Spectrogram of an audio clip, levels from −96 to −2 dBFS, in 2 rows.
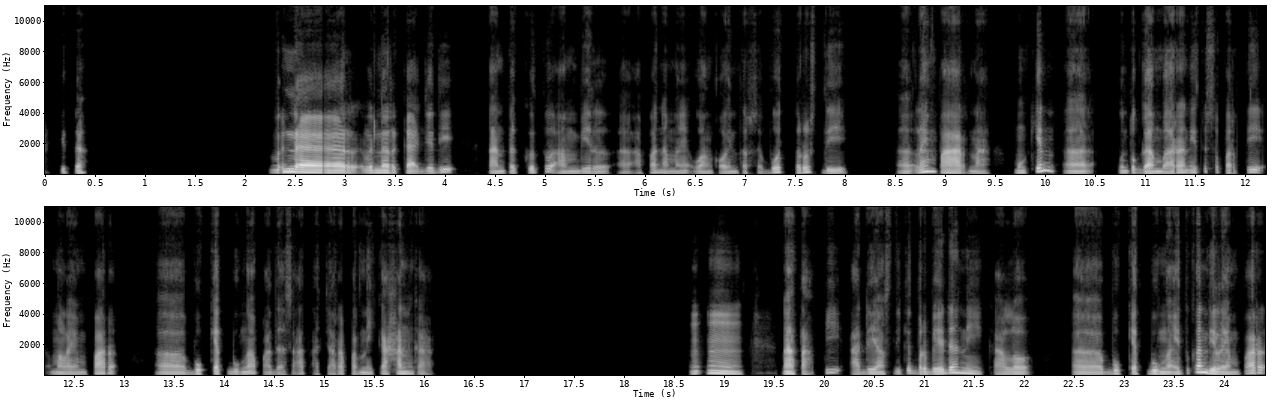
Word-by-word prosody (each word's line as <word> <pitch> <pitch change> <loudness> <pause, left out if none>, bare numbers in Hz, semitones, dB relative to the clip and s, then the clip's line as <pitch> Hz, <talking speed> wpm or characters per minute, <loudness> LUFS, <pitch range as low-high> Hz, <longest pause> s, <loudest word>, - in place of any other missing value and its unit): gitu. - - -4 1.8
Bener, 145 -4 +9
bener 130 +1 +3
Kak 110 -5 0
jadi 145 +10 -3 0.3
tanteku 105 +5 -5
tuh 180 - -4
ambi,l 100 -1 -7
eee, 90 -2 -16
apa 110 +6 -10
namanya 110 0 -8
uang 100 -2 -7
koin 90 +2 -7
tersebut 95 - -5
terus 150 +2 -1
di, 105 -3 -3 0.6
eee, 100 0 -6
lempar. 135 -10 +3
Nah 90 -2 -8 0.3
mungkin, 200 - +1
eee, 105 -1 -3 0.3
untuk 115 -1 -6
gambaran 100 +7 +1
itu 140 - -10
seperti 155 -2 -6
melempar, 105 +7 -4 0.4
eee, 100 -1 -3
buket 115 +2 -2
bunga 110 +4 -4
pada 100 -4 -12
saat - - -12
acara - - -10
pernikahan, 110 +5 -4
Kak. 100 -5 -11 2.6
Mhm, 140 -4 +2 0.4
nah 125 -1 +6
tapi 175 - -8
ada 95 +1 -7
yang 100 +1 0
sedikit 110 +8 -7
berbeda 120 - +3
nih 140 -7 0
kalau, 100 +1 -3 0.4
eee, 100 -1 -2
buket 110 +1 -4
bunga 110 -3 0
itu 105 - -8
kan 205 -1 +8
dilempar 120 - +2
110 Hz, 120 wpm, -27 LUFS, 100-135 Hz, 2.6 s, Bener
